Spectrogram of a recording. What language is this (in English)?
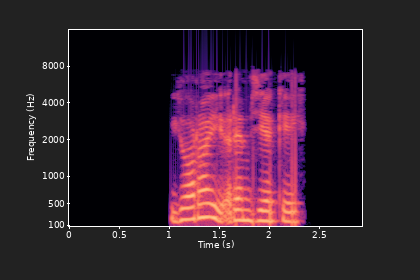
Bashkir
